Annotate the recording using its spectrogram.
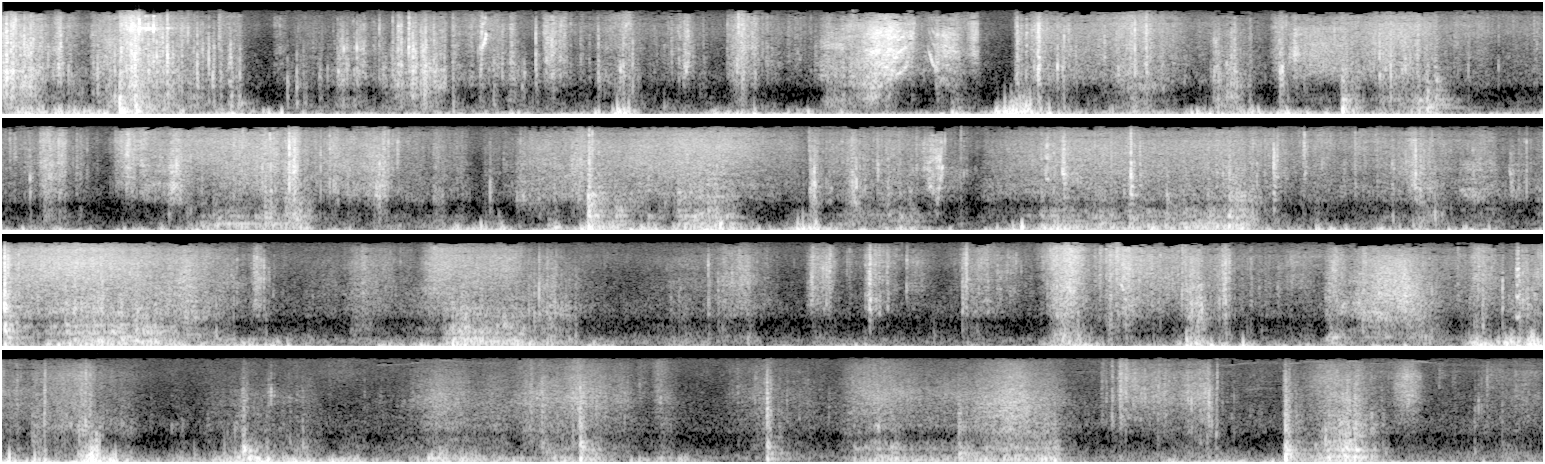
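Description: Plastic snow shovels scraping heavy, wet snow off a concrete slab and tipping it into a plastic jet sled: irregular scrapes and dull thuds of snow landing, with footsteps.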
